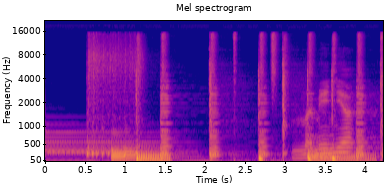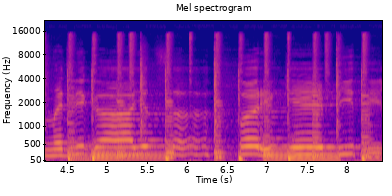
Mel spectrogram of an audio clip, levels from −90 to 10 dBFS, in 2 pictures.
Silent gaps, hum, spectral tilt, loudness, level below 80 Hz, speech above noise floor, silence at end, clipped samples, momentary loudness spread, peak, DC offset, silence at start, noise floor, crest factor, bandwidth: none; none; -6 dB/octave; -24 LUFS; -32 dBFS; 23 dB; 0 s; under 0.1%; 11 LU; -4 dBFS; 0.4%; 0 s; -45 dBFS; 20 dB; 16 kHz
